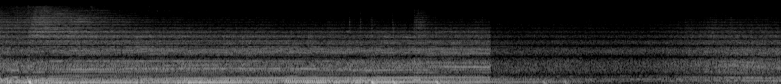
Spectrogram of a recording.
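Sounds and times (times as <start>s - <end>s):
simulated race car engines roaring on an oval track: 0.0s - 7.7s.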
